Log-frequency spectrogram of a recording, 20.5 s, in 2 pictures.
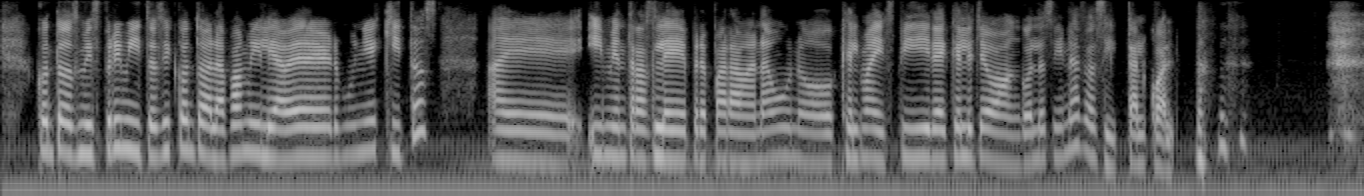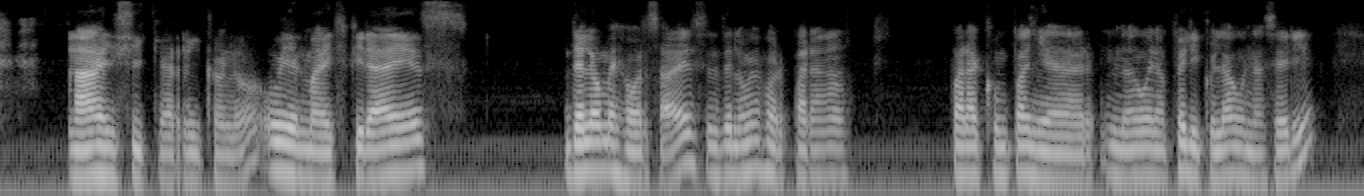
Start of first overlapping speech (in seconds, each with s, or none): none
